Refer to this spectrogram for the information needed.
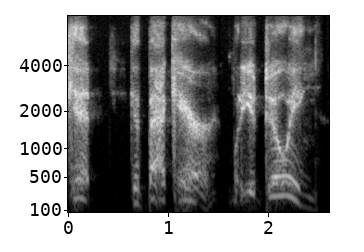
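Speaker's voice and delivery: very high, loud, urgent stage whisper. Player speaking in character in the spirit realm, in a loud whisper. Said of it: "do a loud whisper and say".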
